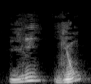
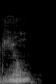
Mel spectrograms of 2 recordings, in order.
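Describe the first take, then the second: First: The word is split into two syllables. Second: The word is said as one syllable. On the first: "On prononce lion en deux syllabes" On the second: "lion en une syllabe"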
